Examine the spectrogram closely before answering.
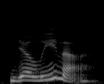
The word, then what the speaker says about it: Jelena: Jelena, I don't know if I'm pronouncing her last name. Yelena.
